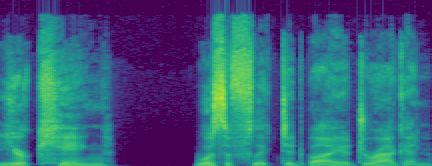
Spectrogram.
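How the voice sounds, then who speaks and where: A put-on character voice growls at a low-to-middle pitch and a moderate pace. The recording is very clean with a silent background. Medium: read story. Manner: formal, stiff, no contractions.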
